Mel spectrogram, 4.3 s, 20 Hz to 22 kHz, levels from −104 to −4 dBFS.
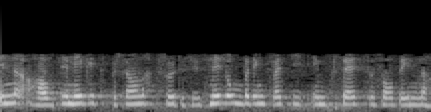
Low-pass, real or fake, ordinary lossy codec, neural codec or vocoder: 3.6 kHz; fake; MP3, 16 kbps; vocoder, 22.05 kHz, 80 mel bands, WaveNeXt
